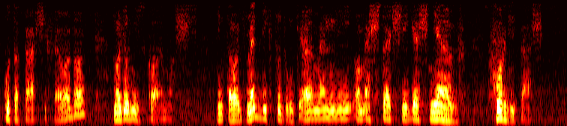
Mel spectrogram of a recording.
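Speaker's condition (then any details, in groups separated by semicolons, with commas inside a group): No condition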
